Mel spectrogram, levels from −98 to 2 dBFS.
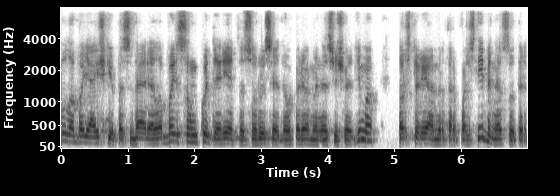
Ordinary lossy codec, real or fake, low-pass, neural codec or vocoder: AAC, 48 kbps; real; 7.2 kHz; none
